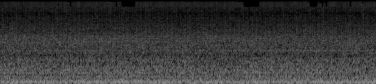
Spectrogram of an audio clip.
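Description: A 2007 Toyota FJ Cruiser with a 4-liter variable-valve V6 idles smoothly, a steady low engine hum under broadband noise, with no talking.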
